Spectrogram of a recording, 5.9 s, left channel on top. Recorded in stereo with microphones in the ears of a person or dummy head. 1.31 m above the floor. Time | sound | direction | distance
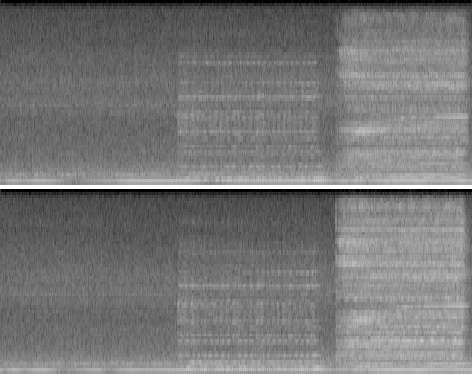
2.2 | a violin | centre (ahead or behind) | 2.5 m
4.2 | a blender | 50° right (ahead or behind) | 2.0 m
